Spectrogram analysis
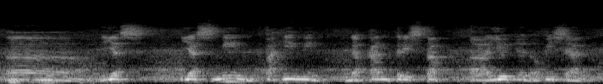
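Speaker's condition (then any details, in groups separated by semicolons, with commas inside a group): No condition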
